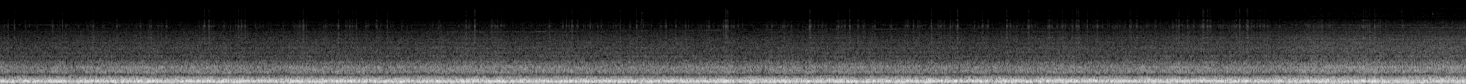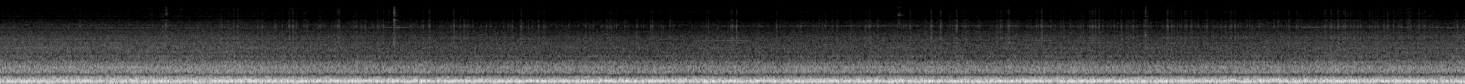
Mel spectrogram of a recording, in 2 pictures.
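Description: Steady low engine rumble, loud and unchanging, with no revving or separate events.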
